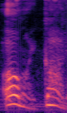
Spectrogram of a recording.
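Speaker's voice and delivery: high, loud horrified exclamation; imitating a clerk who is stunned; shocked gasp. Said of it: "he goes".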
